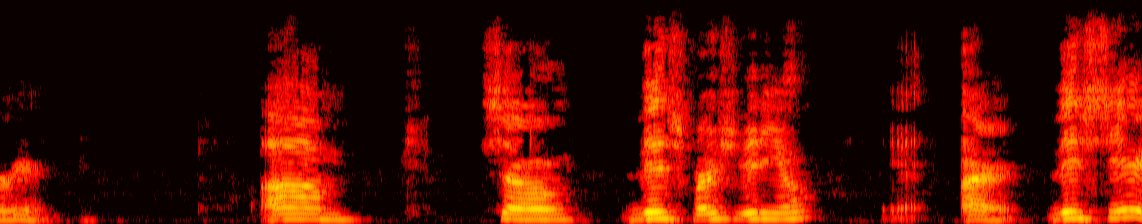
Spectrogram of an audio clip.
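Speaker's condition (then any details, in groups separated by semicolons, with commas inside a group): Cerebral palsy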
